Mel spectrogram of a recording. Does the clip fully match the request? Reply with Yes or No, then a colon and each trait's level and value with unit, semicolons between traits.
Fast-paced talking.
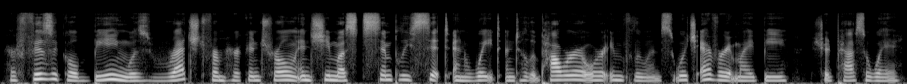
No: average, 180 wpm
